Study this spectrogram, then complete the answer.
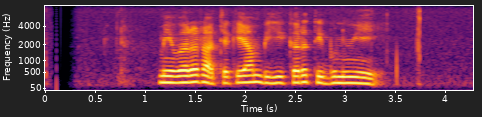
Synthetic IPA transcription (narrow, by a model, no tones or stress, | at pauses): meːʋəɾəɾat͡ʃəkejambiɦikəɾət̪ibunujej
